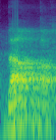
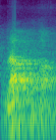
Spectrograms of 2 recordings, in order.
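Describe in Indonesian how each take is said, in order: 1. Huruf q di akhir berakhir dengan pantulan ringan yang netral. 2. Huruf q di akhir berakhir dengan pantulan ringan yang netral.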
